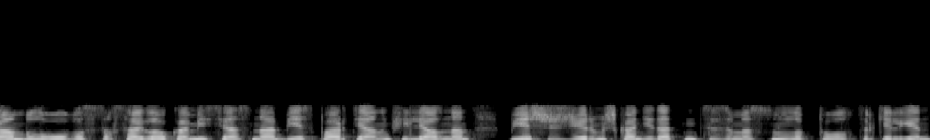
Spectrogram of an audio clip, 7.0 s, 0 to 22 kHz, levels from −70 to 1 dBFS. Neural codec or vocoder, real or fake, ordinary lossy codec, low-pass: none; real; none; 5.4 kHz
